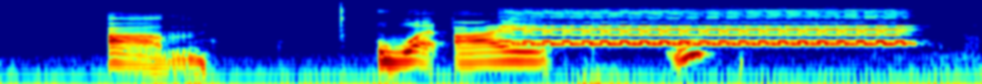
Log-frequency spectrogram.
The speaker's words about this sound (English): That's a loud one. It's a brand new phone. Here at the radio, we have a brand new phone.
